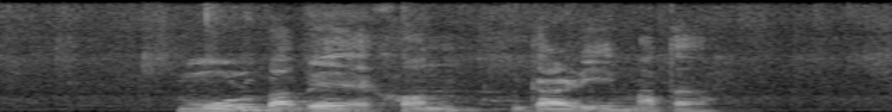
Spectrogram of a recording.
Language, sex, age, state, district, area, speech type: Assamese, male, 18-30, Assam, Lakhimpur, rural, read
